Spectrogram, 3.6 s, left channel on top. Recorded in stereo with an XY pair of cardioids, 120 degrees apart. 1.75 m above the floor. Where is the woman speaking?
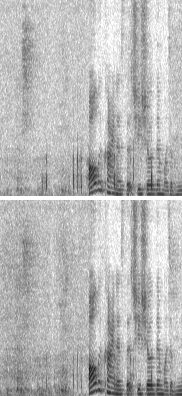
25° right, 0.5 m.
